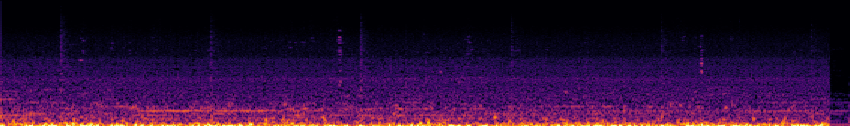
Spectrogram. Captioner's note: rumble of the train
